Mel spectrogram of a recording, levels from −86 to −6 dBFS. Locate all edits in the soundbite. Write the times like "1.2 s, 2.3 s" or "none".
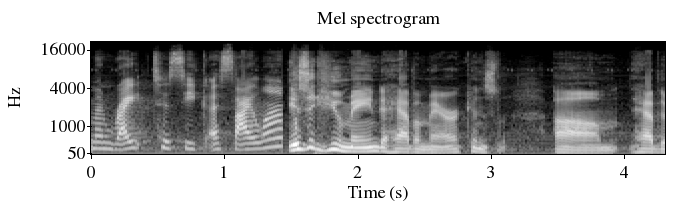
1.4 s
